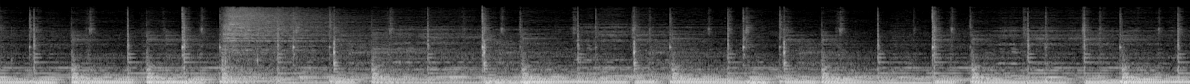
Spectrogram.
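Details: Loud instrumental music with a steady beat and sustained chords, with no animal voice heard.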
